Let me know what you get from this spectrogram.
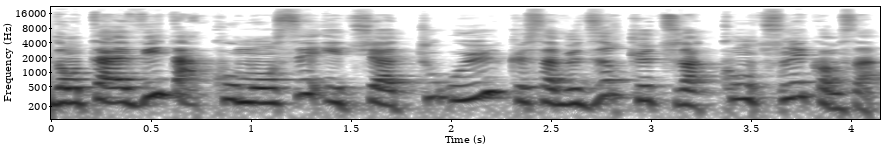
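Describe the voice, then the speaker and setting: The speaker uses an animated tone at a moderate pace. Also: woman. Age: 30s. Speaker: social media content creator. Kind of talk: casual motivational talk to camera. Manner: animated, conversational.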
